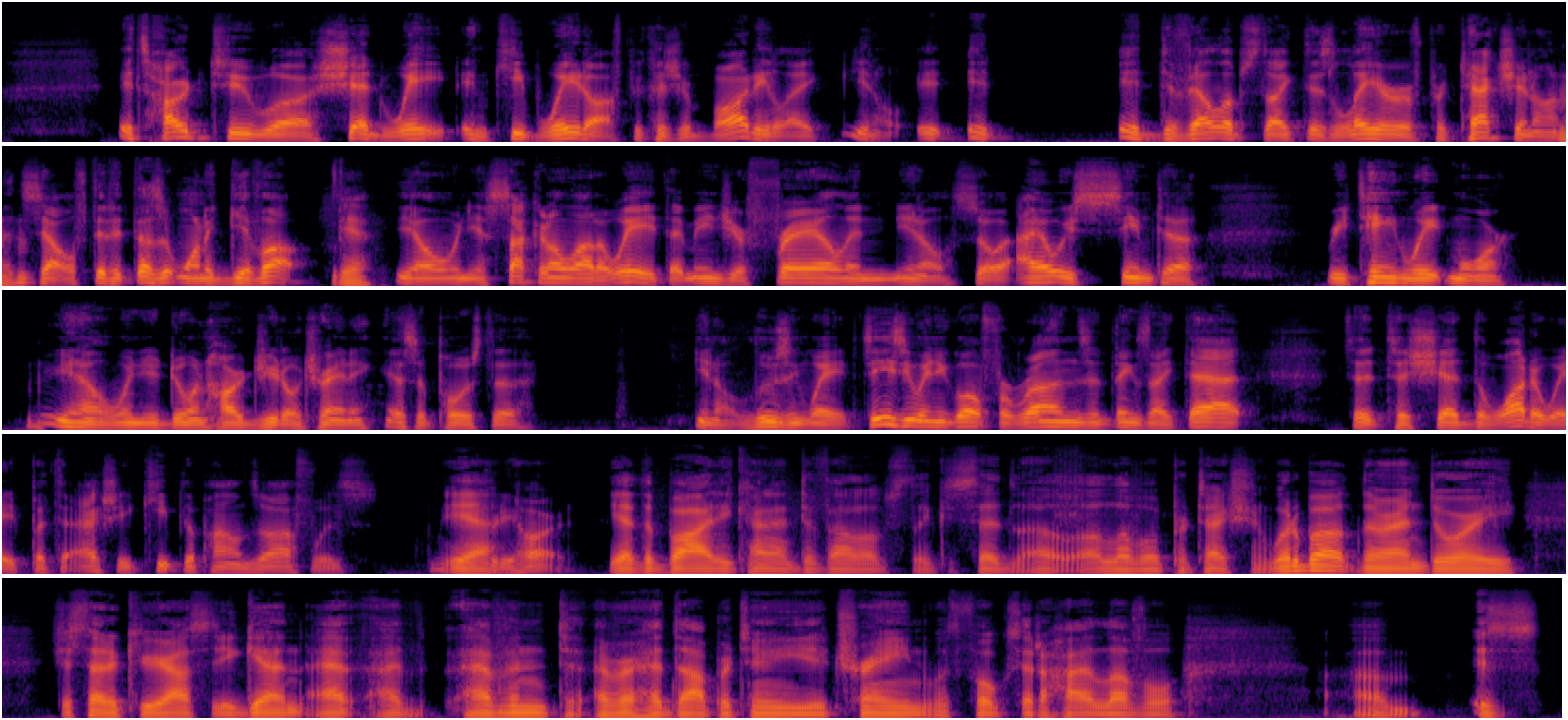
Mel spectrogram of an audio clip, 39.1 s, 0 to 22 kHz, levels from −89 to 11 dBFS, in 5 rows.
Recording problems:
none

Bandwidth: 15 kHz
